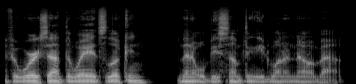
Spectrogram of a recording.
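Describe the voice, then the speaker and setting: Weary male detective, very deep, curt and guarded, voiced by the narrator; dry close sound. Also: rapid-fire, husky, no echo, full character voice. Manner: low, clipped and guarded.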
